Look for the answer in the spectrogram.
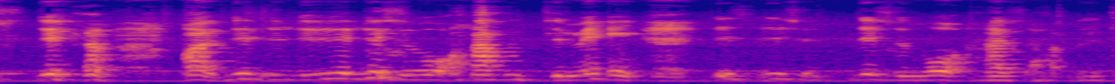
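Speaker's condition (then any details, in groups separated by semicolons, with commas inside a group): Facial palsy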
